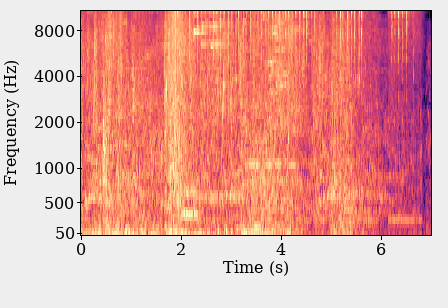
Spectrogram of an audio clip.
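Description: Game battle effects whoosh and clash.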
